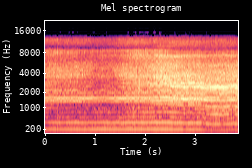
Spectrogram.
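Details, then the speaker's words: Traxxas T-Maxx nitro RC truck at idle: a thin, fast buzzing that sags and wavers in pitch, sounding ready to die. The idle is set too low; only the low-speed needle is to be touched. "I mean that idle's pretty darn low right now I mean you can hear it just just wanting to shut off basically"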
